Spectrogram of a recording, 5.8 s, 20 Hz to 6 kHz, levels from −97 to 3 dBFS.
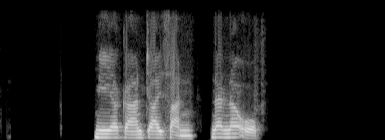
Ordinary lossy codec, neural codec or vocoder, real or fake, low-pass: none; none; real; 5.4 kHz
